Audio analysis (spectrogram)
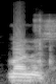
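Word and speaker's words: Manes: en réalité c'est faire entrer en contact avec Manè Halloween ce qui tourne c'est Manè h c'est Manè on va un peu voir un peu Manè manè dans le dictionnaire tout tourne autour de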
